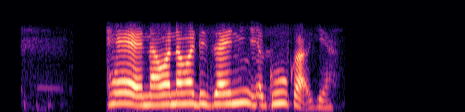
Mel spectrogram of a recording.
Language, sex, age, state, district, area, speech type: Santali, female, 18-30, West Bengal, Purba Bardhaman, rural, conversation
